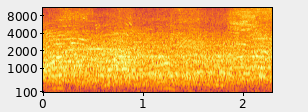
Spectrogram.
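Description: Steady crowd noise from a large arena audience, with a brief faint voice just after the start.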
